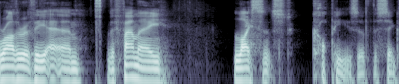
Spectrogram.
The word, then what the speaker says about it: FAMAE: So, it's uh the product of F A M AE or FAM is how I tend to pronounce it. I'm not sure if that's how it's pronounced in Chile, which is where this is from. Designed and made in Chile.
